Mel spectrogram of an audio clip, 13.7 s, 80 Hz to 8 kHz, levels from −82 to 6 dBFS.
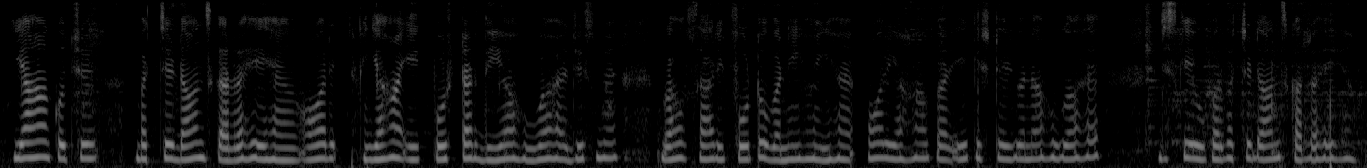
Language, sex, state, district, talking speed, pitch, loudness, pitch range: Hindi, female, Bihar, Vaishali, 160 wpm, 240 Hz, -46 LUFS, 230-250 Hz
